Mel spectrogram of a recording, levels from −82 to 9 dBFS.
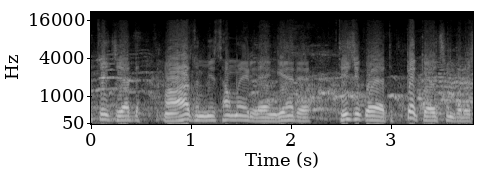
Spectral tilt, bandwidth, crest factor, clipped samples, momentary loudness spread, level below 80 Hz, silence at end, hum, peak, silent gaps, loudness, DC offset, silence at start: -6.5 dB/octave; 16 kHz; 8 dB; under 0.1%; 5 LU; -50 dBFS; 0 s; none; -10 dBFS; none; -18 LUFS; under 0.1%; 0 s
